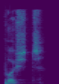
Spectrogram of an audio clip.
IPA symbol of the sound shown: t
